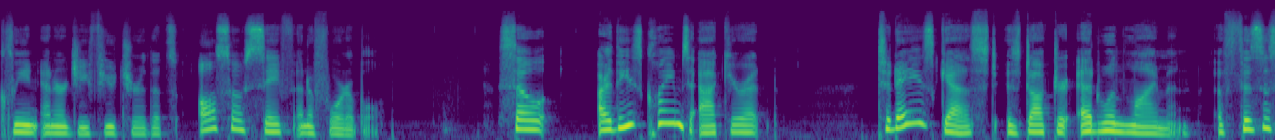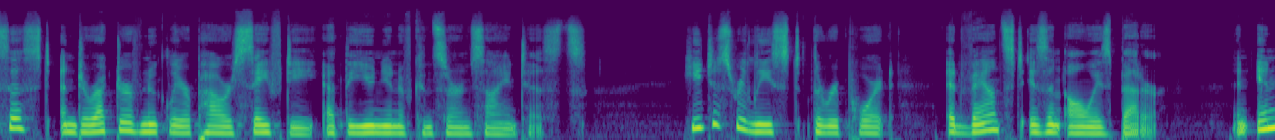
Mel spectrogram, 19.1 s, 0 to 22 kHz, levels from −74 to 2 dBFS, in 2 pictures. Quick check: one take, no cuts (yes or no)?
yes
